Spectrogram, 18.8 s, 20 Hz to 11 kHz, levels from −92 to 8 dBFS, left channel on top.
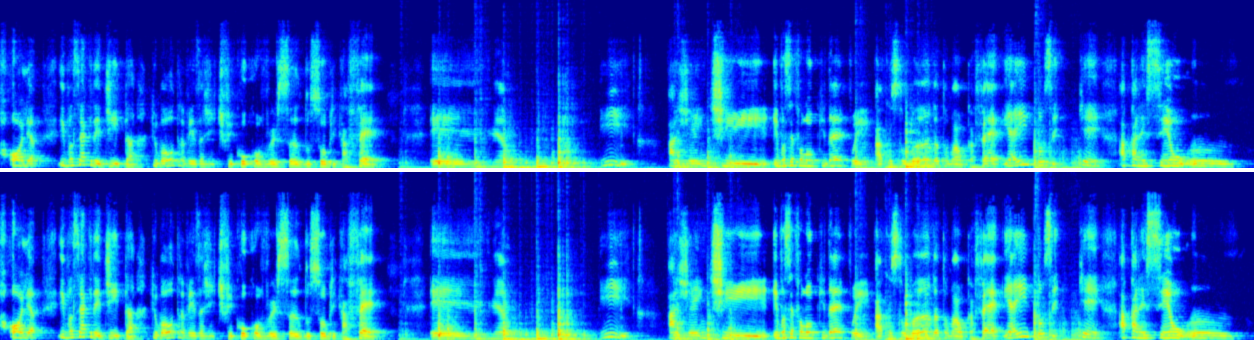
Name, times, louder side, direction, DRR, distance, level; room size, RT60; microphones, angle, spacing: voice 1, 0.0-5.7 6.2-7.7 9.0-9.7 10.0-15.9 16.2-18.5, right 1 dB, 25° right, 11 dB, 0.8 m, -28 dB
sound 1, 6.0-6.2 6.6-9.0 9.5-9.8 10.1-11.2 11.5-11.6 12.1-12.2 12.8-14.2 14.9-15.0 15.5-16.5, right 1 dB, 80° right, 3.0 m, -28 dB
21.0 x 14.0 x 3.6 m, 0.66 s
head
